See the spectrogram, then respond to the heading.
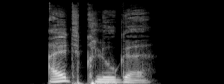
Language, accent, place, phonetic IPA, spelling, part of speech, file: German, Germany, Berlin, [ˈaltˌkluːɡəm], altklugem, adjective, De-altklugem.ogg
- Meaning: strong dative masculine/neuter singular of altklug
